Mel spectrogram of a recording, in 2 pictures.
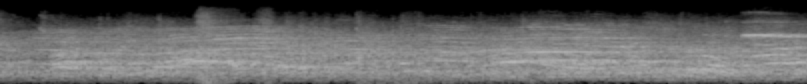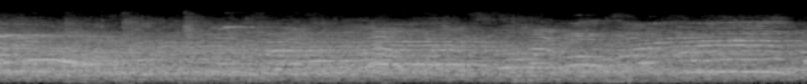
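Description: Gymnasium crowd and players' voices during a basketball game, many people talking and calling out at once, with a few basketball bounces on the hardwood court.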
